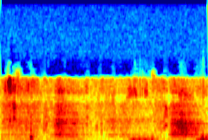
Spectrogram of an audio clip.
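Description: Heavy breathing close to the microphone, short breaths about every half second, with dull low thumps of footsteps or camera handling underneath.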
